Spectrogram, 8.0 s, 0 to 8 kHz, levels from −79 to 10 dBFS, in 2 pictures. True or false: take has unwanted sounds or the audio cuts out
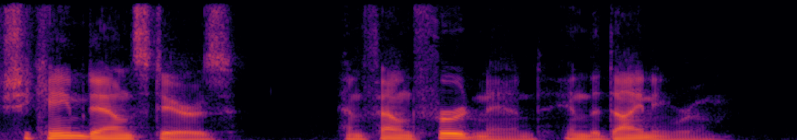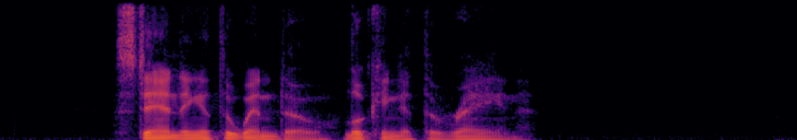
false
